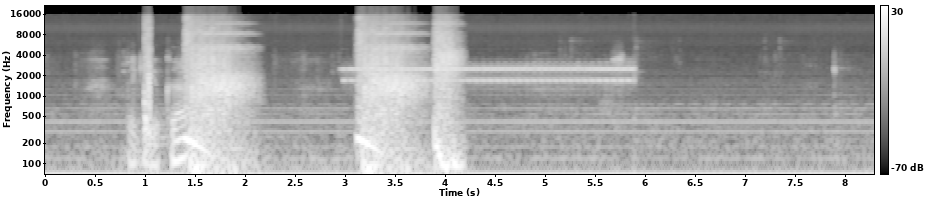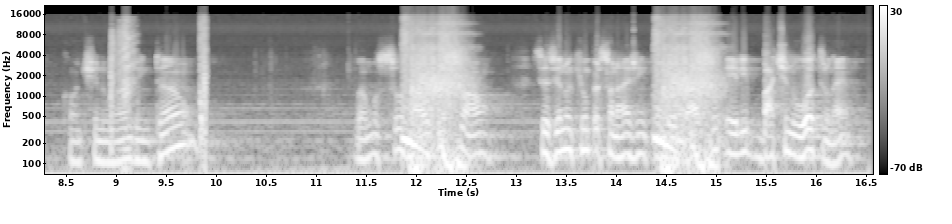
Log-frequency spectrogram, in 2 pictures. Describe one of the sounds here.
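Heavy blows land with sharp thwacks.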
